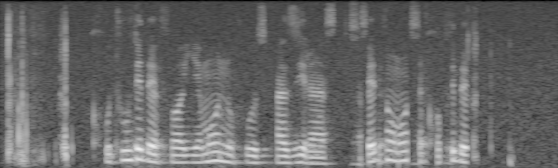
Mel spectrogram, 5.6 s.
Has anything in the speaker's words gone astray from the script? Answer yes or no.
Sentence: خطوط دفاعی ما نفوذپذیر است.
yes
